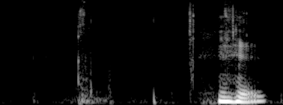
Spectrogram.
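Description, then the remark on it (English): Someone imitates loud chewing right into a microphone: a few wet, smacking mouth noises, then a short voiced groan, all fairly loud. “That's how you'd be chewing.”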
